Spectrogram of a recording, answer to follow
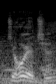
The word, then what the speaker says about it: Jehoiachin: And I'll let you pronounce them for me. Jehoiachin, is that correct? Jehoiachin, yeah.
